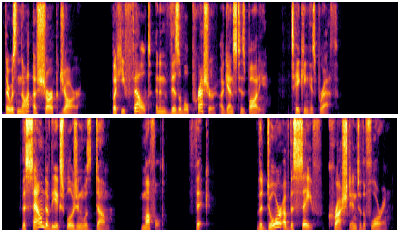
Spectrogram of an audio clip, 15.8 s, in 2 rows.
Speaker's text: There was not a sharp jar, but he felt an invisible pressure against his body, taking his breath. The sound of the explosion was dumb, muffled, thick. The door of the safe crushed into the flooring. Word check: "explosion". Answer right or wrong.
right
